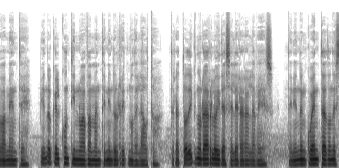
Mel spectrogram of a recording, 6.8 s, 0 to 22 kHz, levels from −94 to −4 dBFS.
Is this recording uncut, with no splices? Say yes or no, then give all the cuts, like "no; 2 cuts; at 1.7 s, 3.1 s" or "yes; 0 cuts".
no; 2 cuts; at 1.2 s, 3.3 s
